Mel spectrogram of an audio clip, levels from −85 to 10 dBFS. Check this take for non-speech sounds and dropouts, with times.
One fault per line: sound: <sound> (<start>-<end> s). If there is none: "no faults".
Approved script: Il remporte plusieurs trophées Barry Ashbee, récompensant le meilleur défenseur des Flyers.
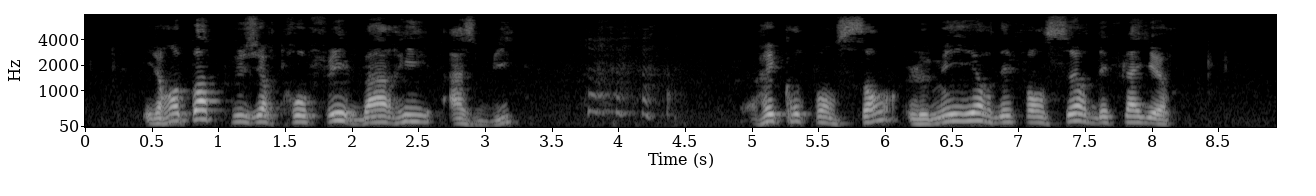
sound: laugh (3.7-4.5 s)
